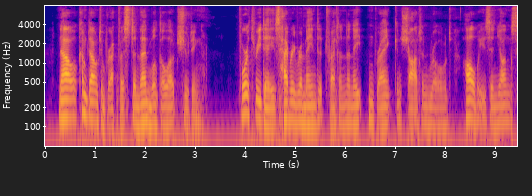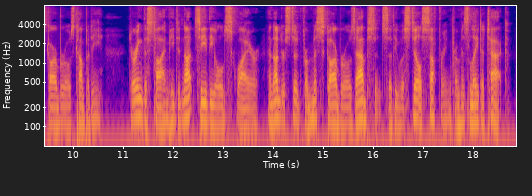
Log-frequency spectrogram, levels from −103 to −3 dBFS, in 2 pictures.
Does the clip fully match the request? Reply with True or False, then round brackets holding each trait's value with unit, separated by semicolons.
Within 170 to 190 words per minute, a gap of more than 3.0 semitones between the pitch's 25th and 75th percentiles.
False (180 wpm; 2.7 semitones)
